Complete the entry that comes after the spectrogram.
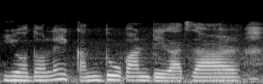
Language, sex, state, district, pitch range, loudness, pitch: Chakma, female, Tripura, Unakoti, 170-190 Hz, -13 LUFS, 180 Hz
